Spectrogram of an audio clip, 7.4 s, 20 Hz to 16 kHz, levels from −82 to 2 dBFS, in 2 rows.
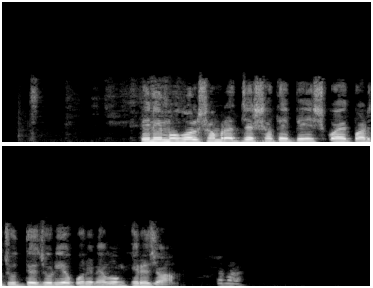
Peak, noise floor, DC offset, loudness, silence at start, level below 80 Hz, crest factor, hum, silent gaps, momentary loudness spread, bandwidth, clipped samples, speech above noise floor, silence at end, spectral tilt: -2 dBFS; -85 dBFS; under 0.1%; -15 LUFS; 1.4 s; -56 dBFS; 14 dB; none; none; 10 LU; 7.6 kHz; under 0.1%; 71 dB; 1.3 s; -7 dB/octave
